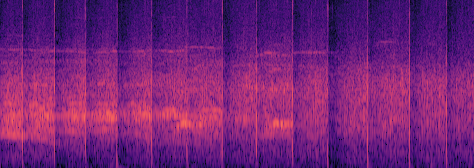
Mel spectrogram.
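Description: A church youth rally audience applauds for the people of Eastland Baptist Church. The clapping is loud and steady, with many hands beating together without pause, and the cheering stays in the background.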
